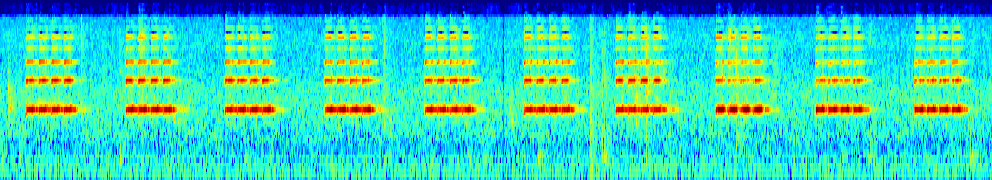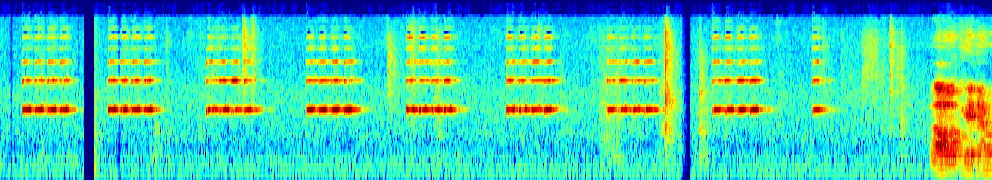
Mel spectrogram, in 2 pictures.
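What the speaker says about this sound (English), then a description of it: "I can't turn the alarm off" Alarm clock with a broken switch ringing without stopping, loud bursts of high electronic beeping repeating in an even on-off rhythm for about twenty seconds, with a few clicks and fumbling noises near the end.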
